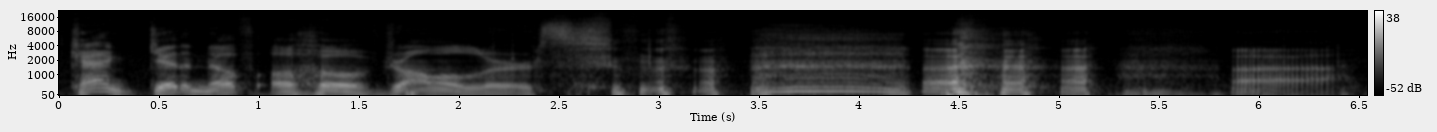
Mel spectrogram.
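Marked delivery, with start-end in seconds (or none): 2.8-5.8 high laugh. Real, not acted. Laughing at drama alerts.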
